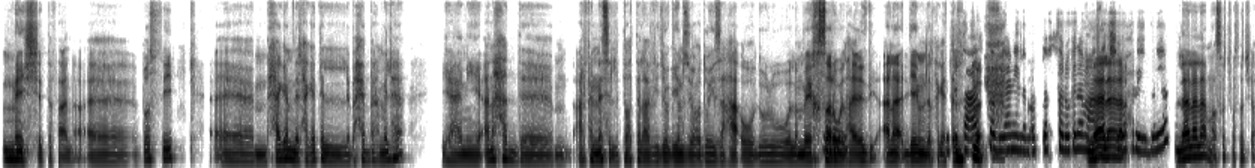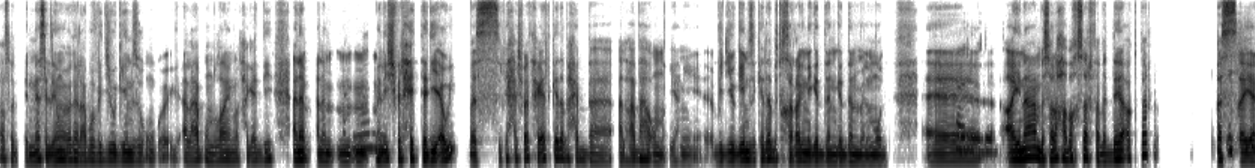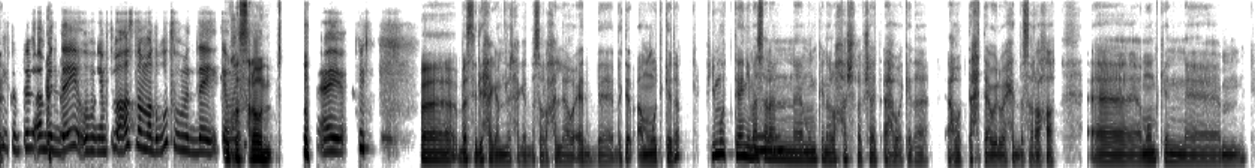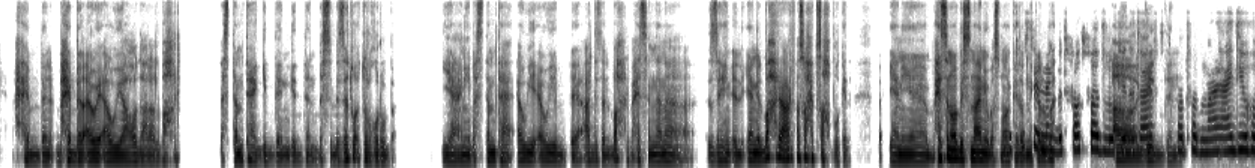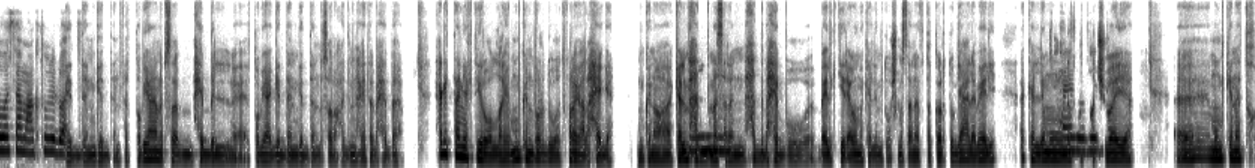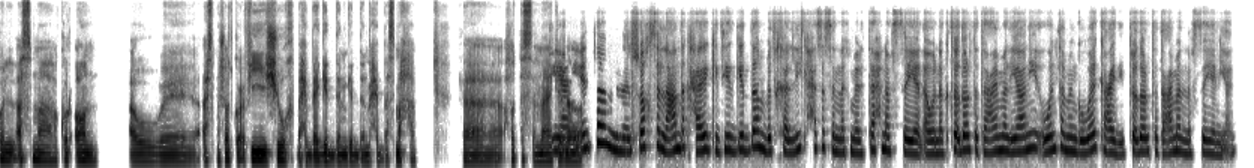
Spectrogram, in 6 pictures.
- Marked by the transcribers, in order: in English: "فيديو games"; laugh; in English: "فيديو games"; in English: "أونلاين"; unintelligible speech; in English: "فيديو games"; in English: "المود"; laugh; chuckle; in English: "مود"; in English: "مود"; unintelligible speech
- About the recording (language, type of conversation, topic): Arabic, podcast, إيه اللي بتعمله لما تحس إنك مرهق نفسياً وجسدياً؟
